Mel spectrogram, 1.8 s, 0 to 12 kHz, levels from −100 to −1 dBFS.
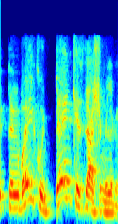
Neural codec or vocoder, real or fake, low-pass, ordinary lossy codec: none; real; 7.2 kHz; MP3, 48 kbps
